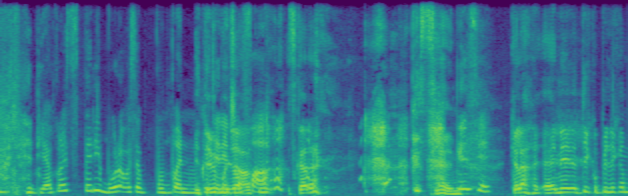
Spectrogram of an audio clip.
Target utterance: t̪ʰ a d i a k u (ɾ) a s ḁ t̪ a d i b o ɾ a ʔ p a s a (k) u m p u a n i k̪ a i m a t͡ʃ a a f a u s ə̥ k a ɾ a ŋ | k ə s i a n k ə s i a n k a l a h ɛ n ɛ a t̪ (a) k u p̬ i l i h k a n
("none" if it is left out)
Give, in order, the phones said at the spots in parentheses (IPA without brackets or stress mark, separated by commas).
l, p, i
